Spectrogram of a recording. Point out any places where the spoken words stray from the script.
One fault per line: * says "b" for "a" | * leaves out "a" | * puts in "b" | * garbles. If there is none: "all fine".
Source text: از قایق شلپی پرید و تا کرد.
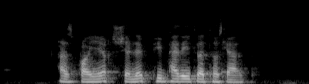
all fine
